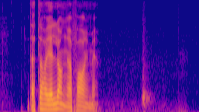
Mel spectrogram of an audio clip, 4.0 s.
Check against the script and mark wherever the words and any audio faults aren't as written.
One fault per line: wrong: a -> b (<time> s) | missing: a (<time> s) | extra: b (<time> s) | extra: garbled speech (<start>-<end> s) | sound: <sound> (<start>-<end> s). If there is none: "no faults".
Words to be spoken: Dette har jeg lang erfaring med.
sound: whoosh (2.8-3.1 s)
